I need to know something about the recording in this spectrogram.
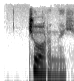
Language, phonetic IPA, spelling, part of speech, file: Russian, [ˈt͡ɕɵrnɨj], чёрный, adjective / noun, Ru-чёрный.ogg
- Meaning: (adjective) 1. black 2. rough, coarse 3. back (stairs, entrance, etc.) 4. unskilled, manual 5. ferrous; iron and steel 6. dark, swarthy; dark-haired, black-haired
